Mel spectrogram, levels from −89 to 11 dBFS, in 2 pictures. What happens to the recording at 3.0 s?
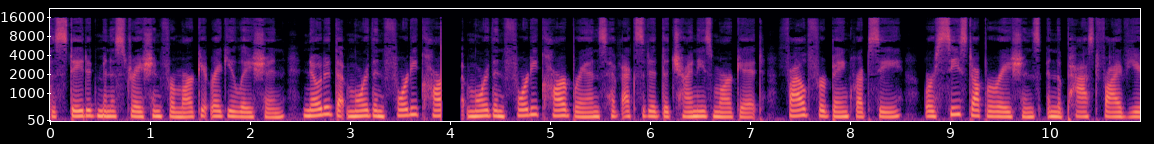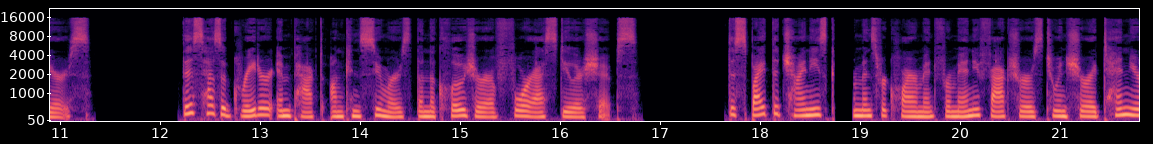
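Nothing goes wrong at 3.0 s; the audio passes through that moment intact, with no dropout, click or distortion.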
